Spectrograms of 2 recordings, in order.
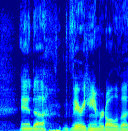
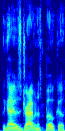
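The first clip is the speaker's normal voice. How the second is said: ordinary delivery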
